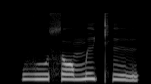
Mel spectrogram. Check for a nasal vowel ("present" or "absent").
absent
